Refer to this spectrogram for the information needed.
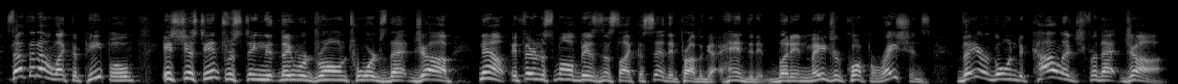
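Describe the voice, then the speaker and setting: A man's voice: high-pitched, very animated, a little fast, few pauses. A man hosting a comedy show, delivering a conversational monologue with exasperated, emphatic punchlines.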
